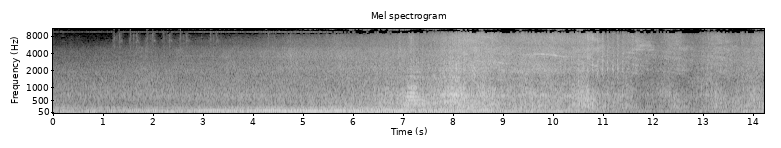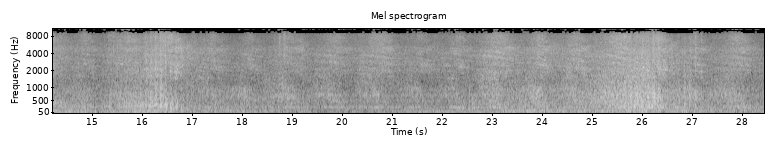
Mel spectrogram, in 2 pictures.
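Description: Diesel locomotives of a freight train passing close by, their engines' steady low hum loudest a few seconds in, followed by double-stack container well cars rolling past with a rhythmic clatter of wheels on the rails that swells and fades.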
